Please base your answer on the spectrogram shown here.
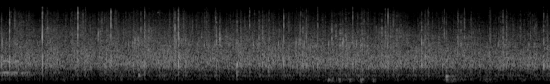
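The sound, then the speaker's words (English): A church audience claps during a worship service, producing a faint, even wash of many hands clapping at once that continues steadily for over five seconds with no clear pauses. “Would you clap for the man of God and the woman of God?”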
